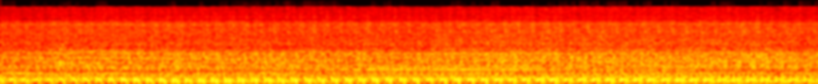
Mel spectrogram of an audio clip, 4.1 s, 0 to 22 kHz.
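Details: 1955 Cushman Truckster after the fuel line was blown out with a long nozzle, idle setting unknown; even, steady single-cylinder putter with no stumbles, knocks or surging, no smoke, quiet through a homemade EMT-conduit exhaust: healthy, settled idle.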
